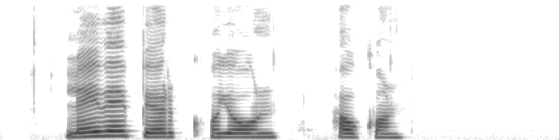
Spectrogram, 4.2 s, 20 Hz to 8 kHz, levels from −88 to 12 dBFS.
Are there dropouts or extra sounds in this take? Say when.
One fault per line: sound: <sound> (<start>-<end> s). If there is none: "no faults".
no faults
